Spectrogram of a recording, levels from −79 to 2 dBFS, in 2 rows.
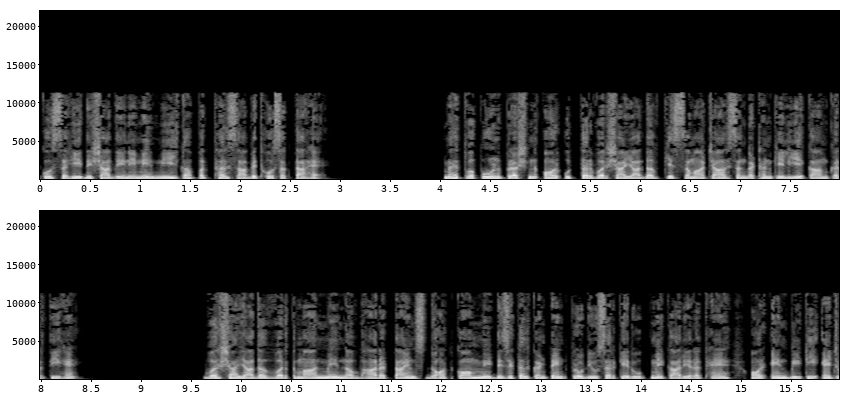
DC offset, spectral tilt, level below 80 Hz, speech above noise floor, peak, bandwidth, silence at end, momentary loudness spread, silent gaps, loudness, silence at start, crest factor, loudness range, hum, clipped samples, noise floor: under 0.1%; -6.5 dB/octave; -44 dBFS; 67 dB; -2 dBFS; 12 kHz; 0 s; 5 LU; 3.38-3.96 s, 8.98-9.54 s; -16 LUFS; 0.05 s; 14 dB; 3 LU; none; under 0.1%; -82 dBFS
